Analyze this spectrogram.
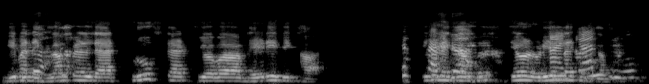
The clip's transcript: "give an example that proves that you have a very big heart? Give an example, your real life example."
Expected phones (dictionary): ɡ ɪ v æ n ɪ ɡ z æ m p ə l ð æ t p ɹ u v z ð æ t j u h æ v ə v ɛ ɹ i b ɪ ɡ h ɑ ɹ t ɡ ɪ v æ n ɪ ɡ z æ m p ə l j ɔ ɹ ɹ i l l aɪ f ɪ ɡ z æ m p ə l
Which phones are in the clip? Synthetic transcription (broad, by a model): ɡ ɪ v æ n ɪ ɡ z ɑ m p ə l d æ t p ɹ u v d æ t j u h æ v ə b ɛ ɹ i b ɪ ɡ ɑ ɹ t ɡ ɪ v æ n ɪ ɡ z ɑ m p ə l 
